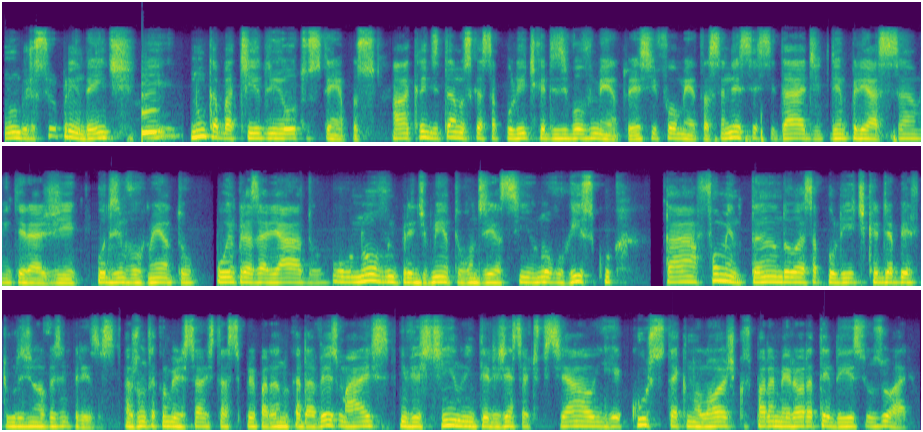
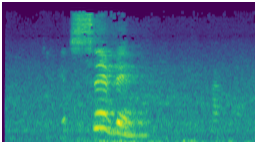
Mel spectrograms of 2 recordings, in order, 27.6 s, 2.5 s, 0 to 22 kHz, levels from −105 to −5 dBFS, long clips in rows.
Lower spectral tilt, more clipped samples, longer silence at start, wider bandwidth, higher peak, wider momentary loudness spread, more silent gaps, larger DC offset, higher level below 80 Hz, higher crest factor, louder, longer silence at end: first, -5 dB/octave vs -2 dB/octave; neither; second, 0.05 s vs 0.6 s; second, 10 kHz vs 16.5 kHz; about the same, 0 dBFS vs -2 dBFS; second, 5 LU vs 26 LU; first, 15.67-15.78 s vs none; neither; about the same, -44 dBFS vs -46 dBFS; second, 12 dB vs 20 dB; first, -12 LUFS vs -18 LUFS; about the same, 0.15 s vs 0.25 s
